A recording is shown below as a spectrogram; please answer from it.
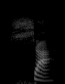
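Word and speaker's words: siya: but it's actually pronounced sha sha so the s i y it's a sha sound sha And then another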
